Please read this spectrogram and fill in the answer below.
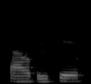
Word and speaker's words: PALB2: PALB2?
